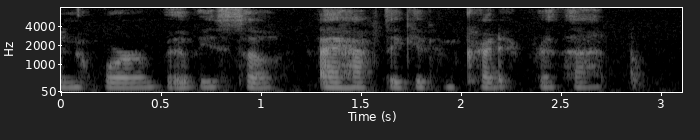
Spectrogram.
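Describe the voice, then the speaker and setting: The speaker is soft-spoken. The pace is moderate. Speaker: ASMR creator. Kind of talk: soft-spoken ASMR talk to camera.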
